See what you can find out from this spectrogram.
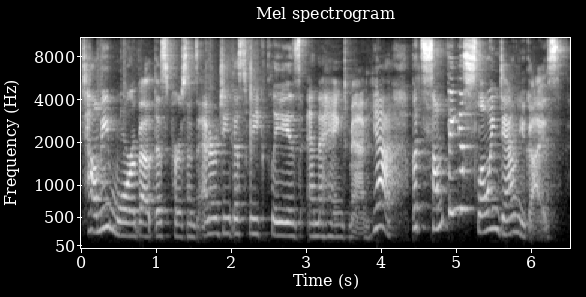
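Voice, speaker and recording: A woman giving a weekly tarot love reading in a chatty, lively way, her voice going a little hoarse. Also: a little high, moderate pace, echoey room. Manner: chatty, lively, says "like" and "you guys" often. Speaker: tarot reader.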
